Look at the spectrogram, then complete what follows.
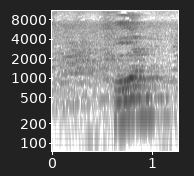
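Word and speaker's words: phone: दूसरा ले लेंगे फोन, क्या?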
